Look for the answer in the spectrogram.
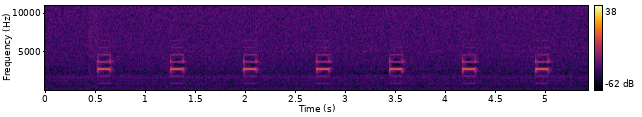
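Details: Dell XPS desktop, Intel i7, about 4 years old, after locking up during a long iRacing race and being forced off with the power button: short high-pitched beeps repeating about every 0.75 s; beep code meaning unknown.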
